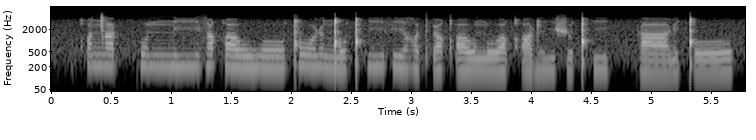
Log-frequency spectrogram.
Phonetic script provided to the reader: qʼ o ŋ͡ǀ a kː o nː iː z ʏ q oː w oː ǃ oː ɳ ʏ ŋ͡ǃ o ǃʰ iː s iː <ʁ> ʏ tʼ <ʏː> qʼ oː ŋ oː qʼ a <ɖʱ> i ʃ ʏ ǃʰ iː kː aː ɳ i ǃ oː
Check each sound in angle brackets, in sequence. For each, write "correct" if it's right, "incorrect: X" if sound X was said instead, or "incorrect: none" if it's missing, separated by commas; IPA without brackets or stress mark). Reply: correct, correct, correct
